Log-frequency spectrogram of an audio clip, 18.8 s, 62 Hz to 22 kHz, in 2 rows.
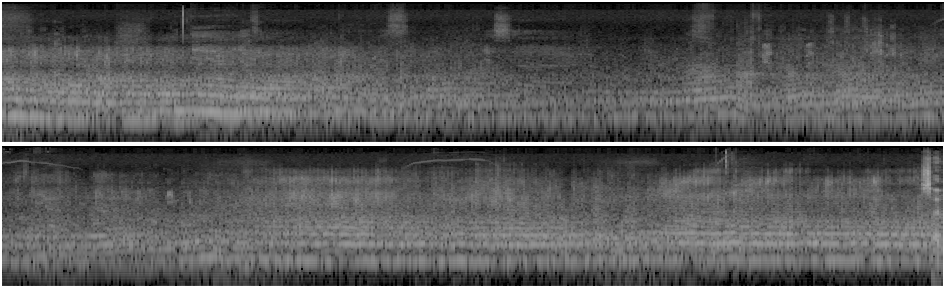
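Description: SEAT Leon Eurocup race cars from 2015 lap the Paul Ricard circuit in France, their engines a steady droning roar that rises and falls as they pass, with a commentator talking throughout.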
